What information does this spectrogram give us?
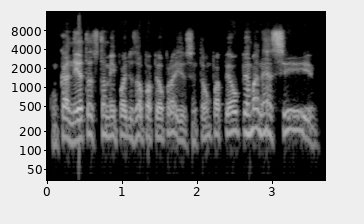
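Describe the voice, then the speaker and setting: Male panel guest, gravelly and halting, explanatory, dull dry recording. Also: a little high, a little mellow, dry recording. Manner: halting, searching for words. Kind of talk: thoughtful explanatory answers. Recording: dull, close, dry sound.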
